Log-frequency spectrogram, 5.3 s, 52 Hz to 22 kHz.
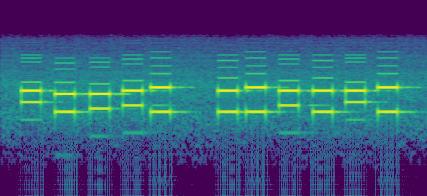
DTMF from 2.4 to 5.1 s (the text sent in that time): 238203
